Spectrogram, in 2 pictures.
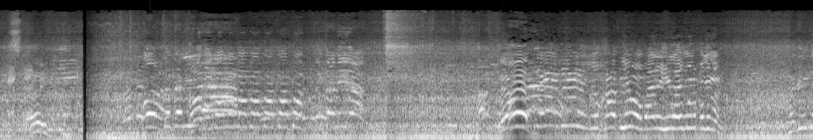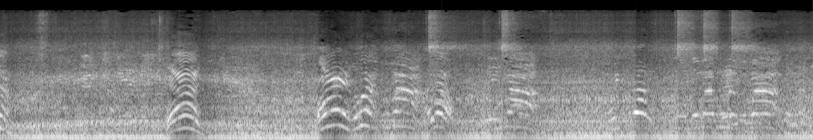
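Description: Off-road buggy's engine running at low, steady revs as it crawls through deep mud, with voices shouting over it several times.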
